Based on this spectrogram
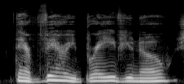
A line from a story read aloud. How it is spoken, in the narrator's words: she said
